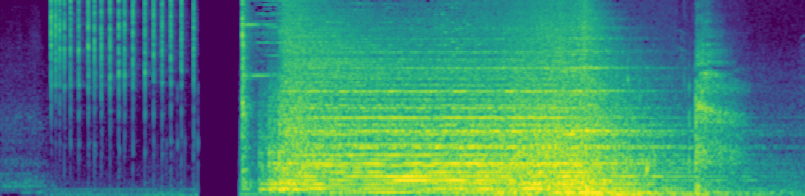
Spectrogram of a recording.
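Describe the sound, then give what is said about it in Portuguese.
Intro jingle for a running-themed show: a quick run of crisp, ratchet-like mechanical clicks, a brief silence, then a loud, dense swell that holds for several seconds before fading out. “Solta a vinheta”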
